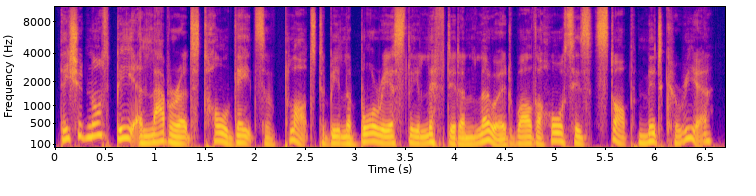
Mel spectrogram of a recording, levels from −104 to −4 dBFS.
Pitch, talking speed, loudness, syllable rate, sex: 125 Hz, 190 wpm, -17 LUFS, 5.4 syllables/s, male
